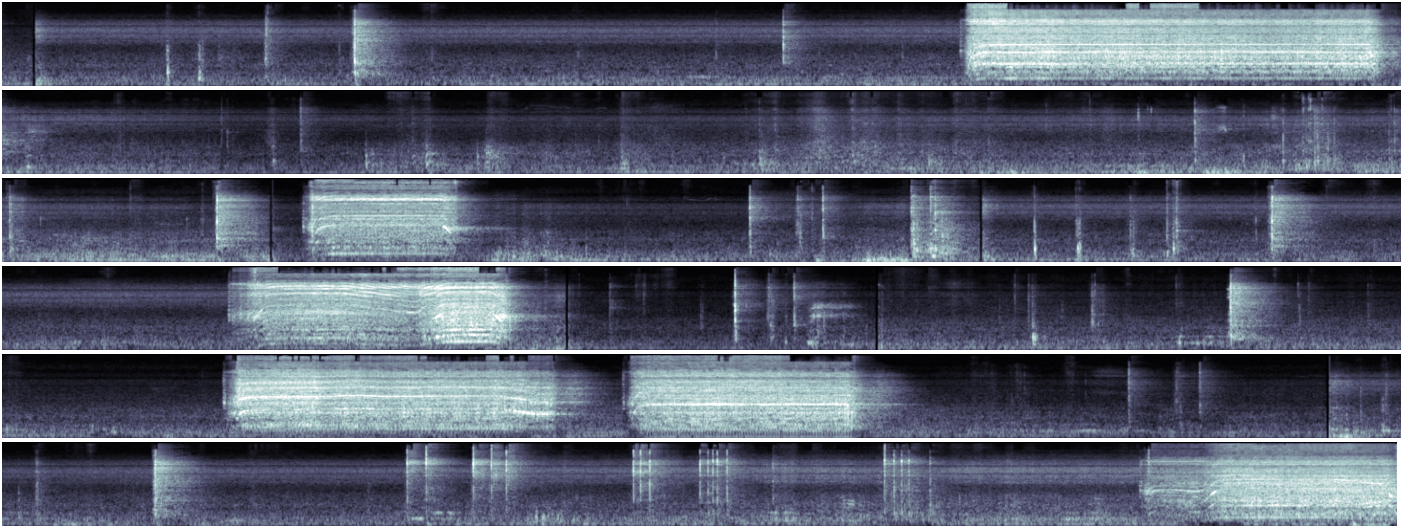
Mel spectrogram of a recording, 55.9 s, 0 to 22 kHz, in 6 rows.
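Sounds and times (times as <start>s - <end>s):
power tool motor whine: 6.4s - 9.4s, 20.7s - 21.9s, 29.5s - 31.6s, 38.8s - 43.3s, 54.2s - 55.9s.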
